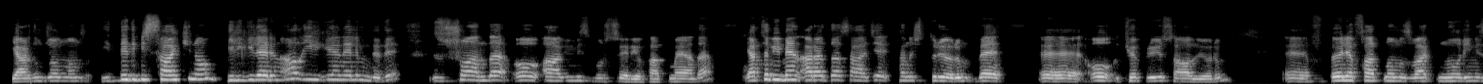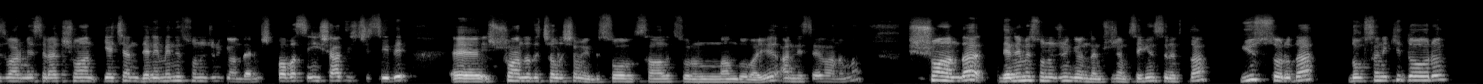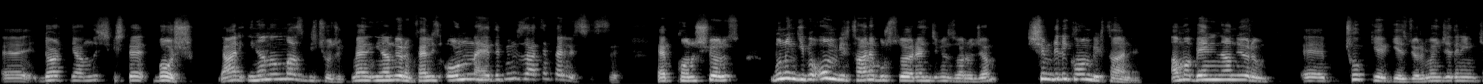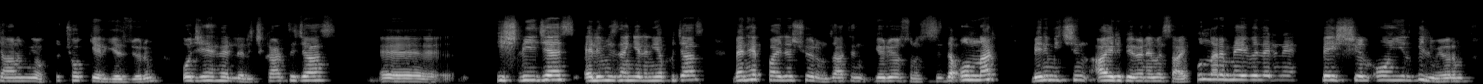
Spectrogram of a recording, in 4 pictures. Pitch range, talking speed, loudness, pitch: 155-205 Hz, 145 wpm, -22 LUFS, 175 Hz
